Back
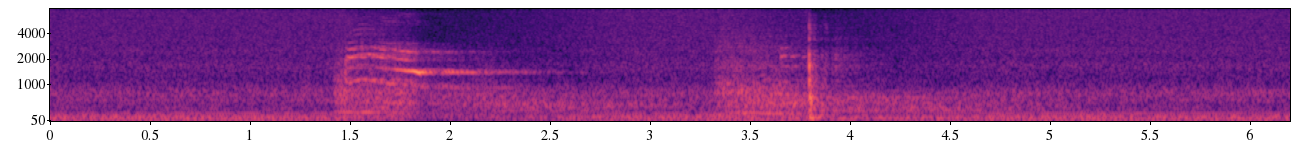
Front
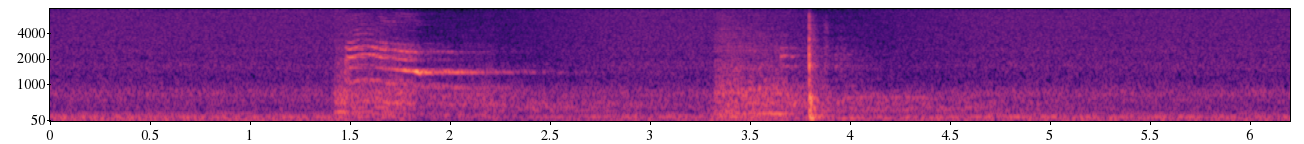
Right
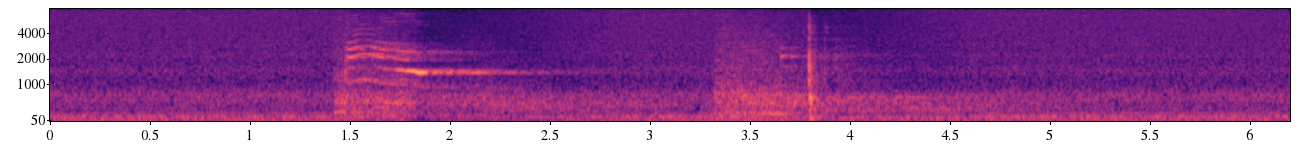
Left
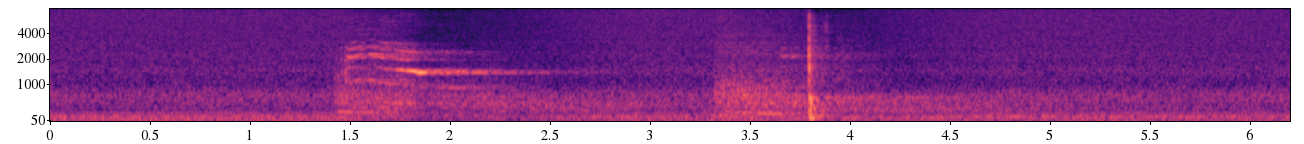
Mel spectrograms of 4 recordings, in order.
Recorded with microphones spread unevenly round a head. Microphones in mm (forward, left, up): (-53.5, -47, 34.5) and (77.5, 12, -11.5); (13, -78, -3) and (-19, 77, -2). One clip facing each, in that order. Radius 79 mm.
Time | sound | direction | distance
1.4 | a cat meowing | 35° right | 3.5 m
3.8 | a drawer | 95° left | 0.9 m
